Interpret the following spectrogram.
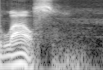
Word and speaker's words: Laos: oh there's no ass I think the S is from the French it's like if you've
